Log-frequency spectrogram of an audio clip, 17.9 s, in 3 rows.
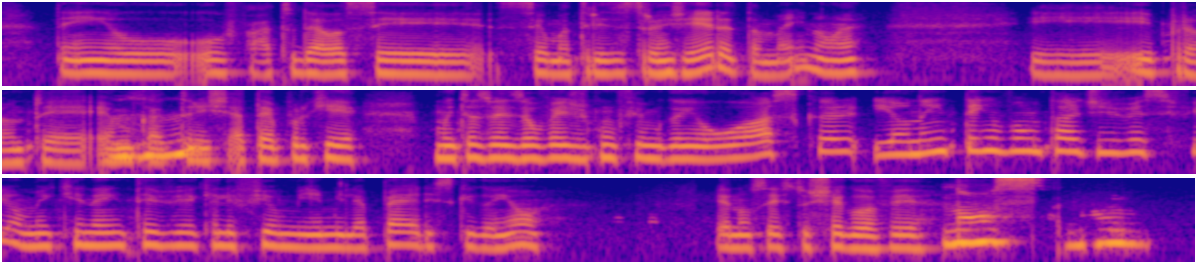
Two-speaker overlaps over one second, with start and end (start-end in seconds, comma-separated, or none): none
